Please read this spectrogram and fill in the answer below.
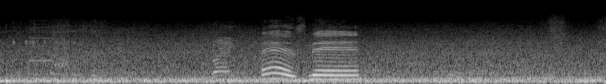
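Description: A steady low rumble of background noise under voices. About two and a half seconds in, a loud high-pitched voice call glides up and down, then holds briefly.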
